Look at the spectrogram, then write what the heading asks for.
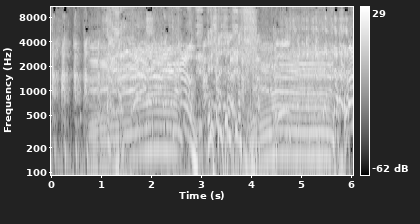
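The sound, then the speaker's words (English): A cow moos loudly, two long drawn-out lows back to back, each rising then sliding down in pitch, with no other sounds around them. “Bad cow. Officer down.”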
